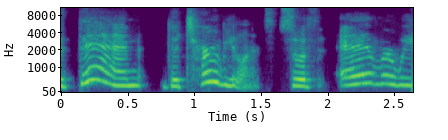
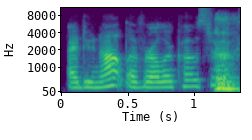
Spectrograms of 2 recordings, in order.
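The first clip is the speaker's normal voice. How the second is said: usual speaking voice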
